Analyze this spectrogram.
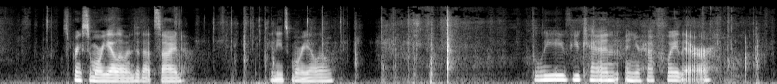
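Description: Stiff paper rustles and flaps as pages are turned.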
